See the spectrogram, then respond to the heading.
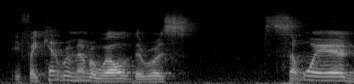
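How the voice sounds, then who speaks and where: Speaking very slowly with a Brazilian Portuguese accent, a man uses a fairly high pitch and very wide pitch swings, with audible room echo. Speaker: yoga teacher. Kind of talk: casual talk to camera.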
